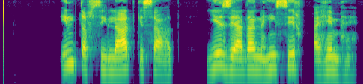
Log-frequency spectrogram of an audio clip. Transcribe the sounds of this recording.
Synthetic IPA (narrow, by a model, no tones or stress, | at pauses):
ɪnt̪ɐfsiːlaːt̪kesaːt̪ʰ | jezjaːd̪anɐɦĩsɪɾfɛɦɛmɦɛː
